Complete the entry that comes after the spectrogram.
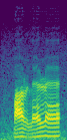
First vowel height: low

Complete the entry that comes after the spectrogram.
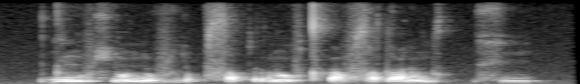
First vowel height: high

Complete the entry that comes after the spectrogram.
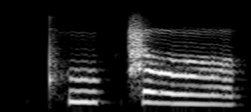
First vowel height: high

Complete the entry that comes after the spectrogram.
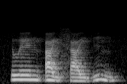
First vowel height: mid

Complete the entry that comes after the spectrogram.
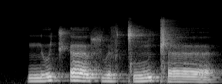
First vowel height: high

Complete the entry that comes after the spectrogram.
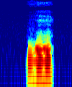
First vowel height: high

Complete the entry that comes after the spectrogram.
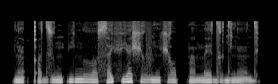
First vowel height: mid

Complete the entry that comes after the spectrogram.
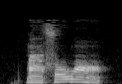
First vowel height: low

